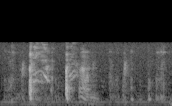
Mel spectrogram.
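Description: Coughing to clear the throat: two sharp coughs come about half a second apart, followed by a few softer, rasping throat noises. All of it is fairly quiet.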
